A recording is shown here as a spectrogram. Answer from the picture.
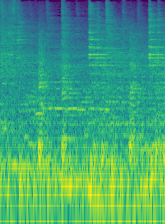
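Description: Live band music: a drum kit played busily under an electric guitar.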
